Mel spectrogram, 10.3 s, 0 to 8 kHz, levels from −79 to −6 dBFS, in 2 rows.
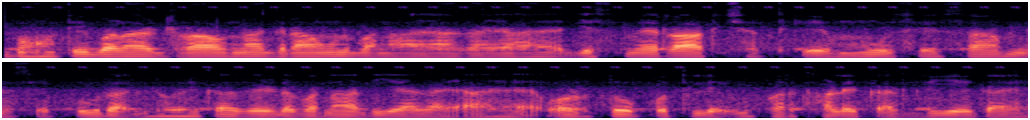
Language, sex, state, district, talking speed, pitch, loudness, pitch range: Hindi, male, Jharkhand, Jamtara, 185 wpm, 100 Hz, -27 LUFS, 95-105 Hz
